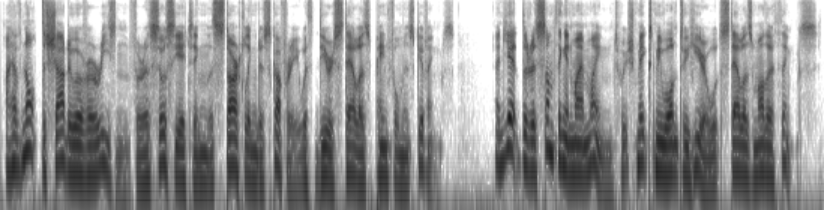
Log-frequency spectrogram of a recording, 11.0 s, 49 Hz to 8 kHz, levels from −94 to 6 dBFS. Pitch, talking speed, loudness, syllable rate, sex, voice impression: 115 Hz, 190 wpm, -18 LUFS, 5.4 syllables/s, male, very masculine, very middle-aged, very thick, tensed, very powerful, bright, soft, very clear, fluent, slightly raspy, very cool, intellectual, refreshing, sincere, very calm, very mature, very friendly, reassuring, very unique, elegant, wild, sweet, lively, kind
